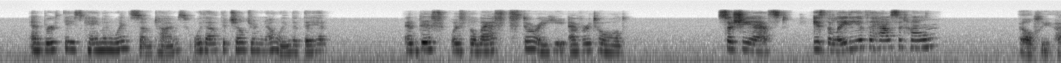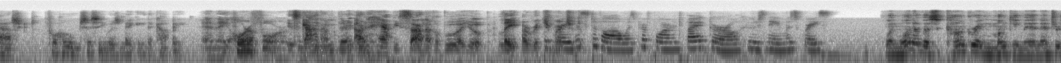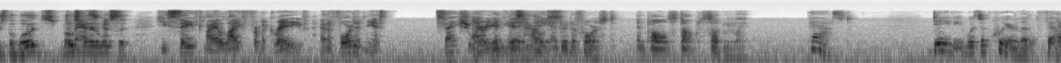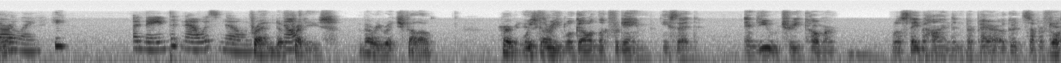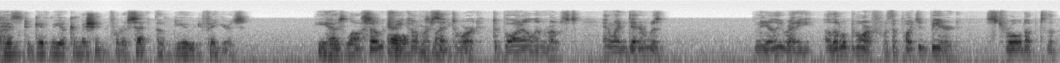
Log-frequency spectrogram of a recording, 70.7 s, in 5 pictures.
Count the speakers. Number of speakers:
8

